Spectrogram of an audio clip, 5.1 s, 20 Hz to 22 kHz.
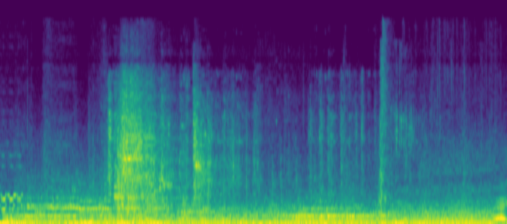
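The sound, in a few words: car skidding during a chase, from the video game Spider-Man 2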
